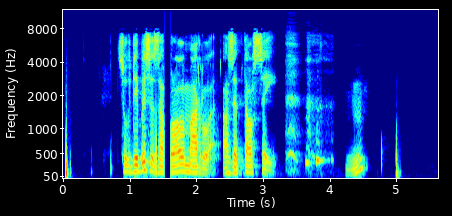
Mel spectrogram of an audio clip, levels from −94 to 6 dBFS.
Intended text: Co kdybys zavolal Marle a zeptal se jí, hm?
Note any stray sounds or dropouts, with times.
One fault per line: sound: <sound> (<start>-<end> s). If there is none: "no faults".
sound: dropout (1.5-1.6 s)
sound: laugh (3.3-4.1 s)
